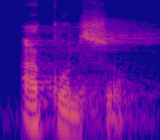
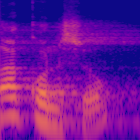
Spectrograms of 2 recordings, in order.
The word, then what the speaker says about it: Arkansas: When we went to Arkansas, I know people call it Arkansas. It's not called Arkansas, it's called Arkansas. In fact, they have passed a law on the pronunciation of Arkansas. If you say Arkansas, they tell you, no, it is wrong. It is pronounced Arkansas.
